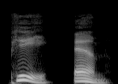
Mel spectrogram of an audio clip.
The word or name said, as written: p.m.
